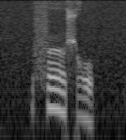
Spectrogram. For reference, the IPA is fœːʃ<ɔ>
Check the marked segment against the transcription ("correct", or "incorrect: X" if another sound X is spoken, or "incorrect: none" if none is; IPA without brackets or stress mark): incorrect: o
